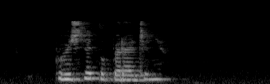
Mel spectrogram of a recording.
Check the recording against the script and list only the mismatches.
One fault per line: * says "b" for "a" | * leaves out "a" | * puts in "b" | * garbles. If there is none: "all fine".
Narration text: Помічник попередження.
all fine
